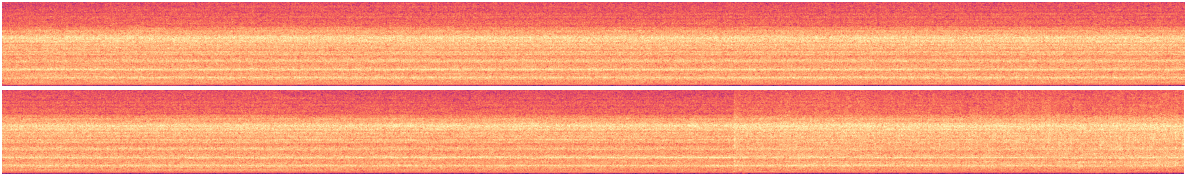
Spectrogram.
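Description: Electric countertop blender running at one steady speed, a loud constant motor whine, blending egg, lemon juice and a little oil into mayonnaise.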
